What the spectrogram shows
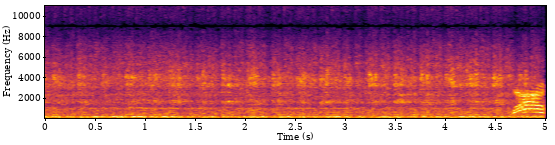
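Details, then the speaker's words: Field-find Pontiac Firebird V8 idling after swapping to a loaner 600 CFM Edelbrock carburetor: a steady, even rumble with no misses. It sounds much better and snappy, with good condensation, and is running normally. "so much [Music] better that's what it's supposed to sound like [Music] so Snappy"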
